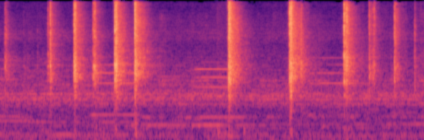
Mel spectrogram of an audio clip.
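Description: Irregular sharp clicks and clacks of hard toys being knocked or tapped by toddlers, about two or three a second, with faint thin tones behind them.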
